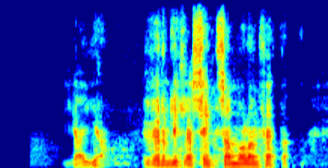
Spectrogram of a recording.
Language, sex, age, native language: Icelandic, male, 20-29, Icelandic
